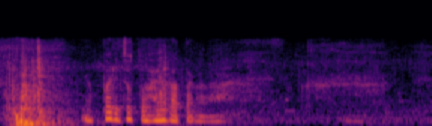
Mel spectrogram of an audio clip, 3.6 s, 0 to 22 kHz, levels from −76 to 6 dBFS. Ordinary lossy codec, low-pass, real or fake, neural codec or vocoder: none; 7.2 kHz; real; none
